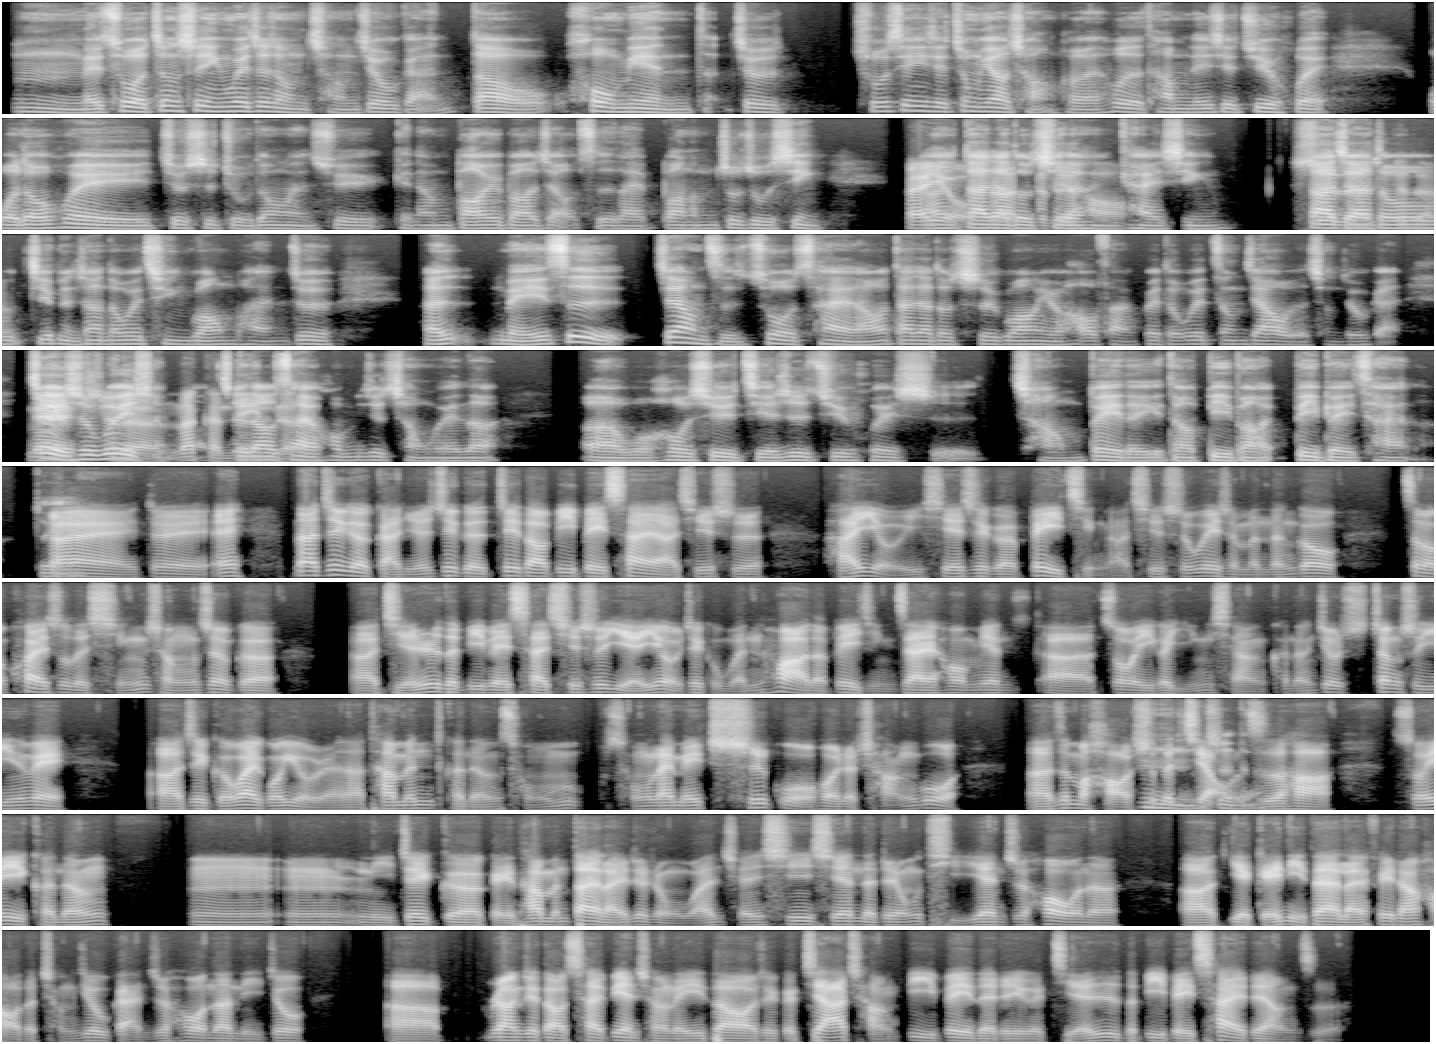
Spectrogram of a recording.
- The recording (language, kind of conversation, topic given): Chinese, podcast, 节日聚会时，你们家通常必做的那道菜是什么？
- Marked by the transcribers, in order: "必备" said as "必报"; tapping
